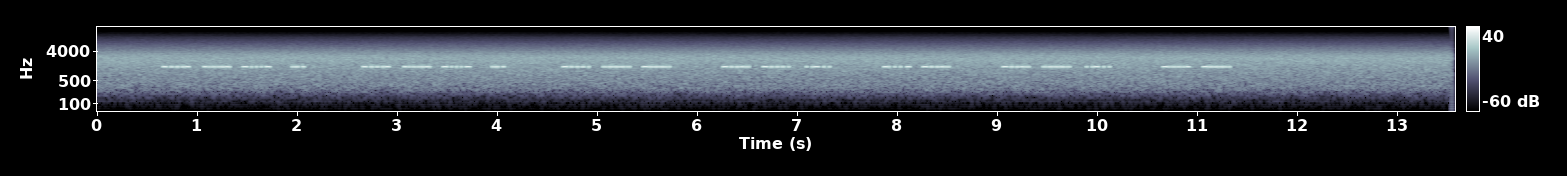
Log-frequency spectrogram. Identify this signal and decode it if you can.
Hellschreiber (Feld-Hell, 122.5 baud), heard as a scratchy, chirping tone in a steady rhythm, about 1340 Hz, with radio static. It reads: AGN? AGN? PSE RPT UR RST DE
